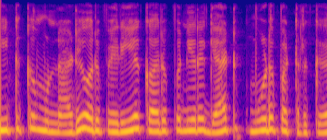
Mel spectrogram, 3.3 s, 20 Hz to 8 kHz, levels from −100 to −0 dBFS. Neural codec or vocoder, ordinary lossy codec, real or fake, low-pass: none; none; real; 7.2 kHz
